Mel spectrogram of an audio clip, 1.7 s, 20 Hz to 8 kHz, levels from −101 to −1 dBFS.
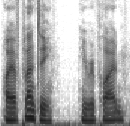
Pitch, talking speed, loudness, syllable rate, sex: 115 Hz, 170 wpm, -19 LUFS, 5.3 syllables/s, male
